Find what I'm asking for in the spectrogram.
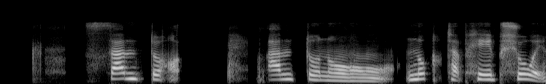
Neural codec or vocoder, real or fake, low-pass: codec, 16 kHz, 0.8 kbps, ZipCodec; fake; 7.2 kHz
